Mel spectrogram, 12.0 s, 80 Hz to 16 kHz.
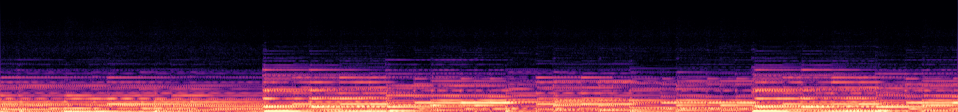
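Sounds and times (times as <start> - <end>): slow piano chords: 0.0 - 11.9.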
